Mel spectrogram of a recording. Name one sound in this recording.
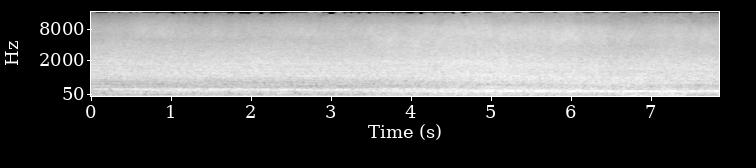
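A racing car engine drones steadily close by, rising slightly in pitch.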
